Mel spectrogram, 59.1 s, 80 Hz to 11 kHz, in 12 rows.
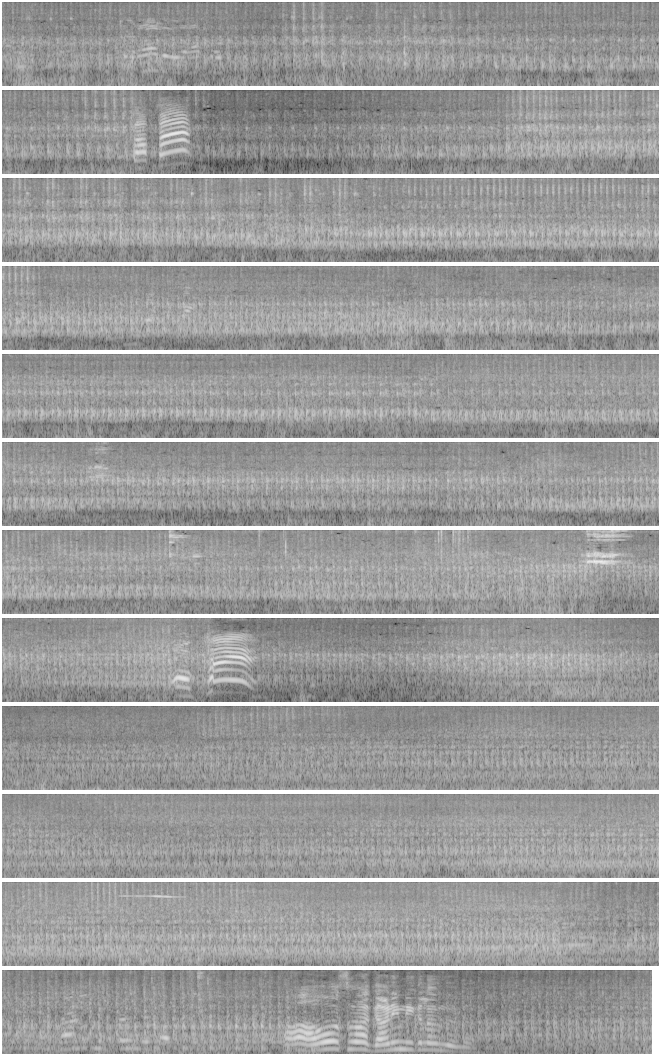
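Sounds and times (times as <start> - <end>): tractor diesel engines labouring: 0.0 - 59.0.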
